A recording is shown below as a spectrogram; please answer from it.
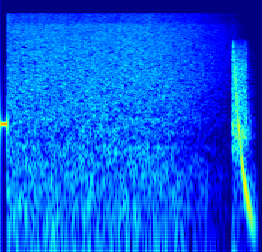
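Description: Television static sound effect: an even hiss of white noise that fades slightly, then cuts to a quick downward-sweeping zap near the end, like an old CRT set switching off.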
